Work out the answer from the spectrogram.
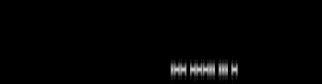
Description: Morse code, heard as a keyed tone, about 66 wpm, 700 Hz. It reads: W8ST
